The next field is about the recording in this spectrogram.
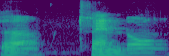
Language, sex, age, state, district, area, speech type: Bodo, male, 18-30, Assam, Kokrajhar, rural, spontaneous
